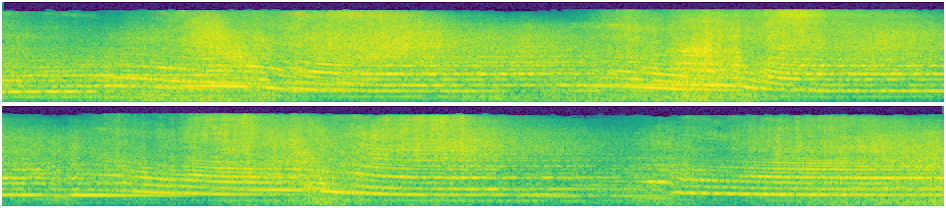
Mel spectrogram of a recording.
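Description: A racing car engine whines at high revs and drops in pitch as the car shifts gears and passes by.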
